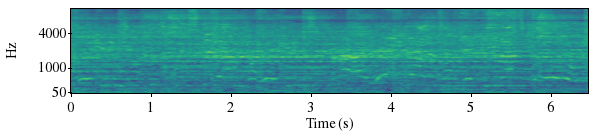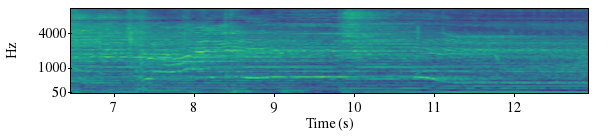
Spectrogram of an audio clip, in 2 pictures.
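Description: Live rock band playing with a singer, amplified through a stadium PA and recorded from the crowd. About ten seconds in the busy playing stops and a low held chord is left ringing.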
